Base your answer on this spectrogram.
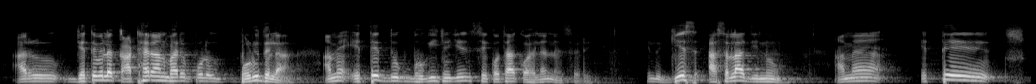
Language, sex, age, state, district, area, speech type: Odia, male, 30-45, Odisha, Bargarh, rural, spontaneous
